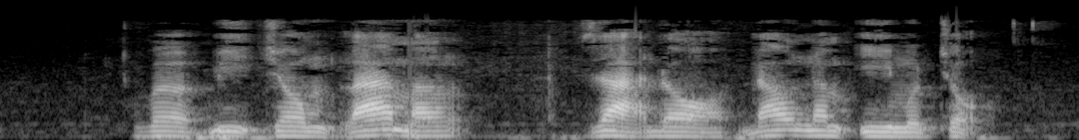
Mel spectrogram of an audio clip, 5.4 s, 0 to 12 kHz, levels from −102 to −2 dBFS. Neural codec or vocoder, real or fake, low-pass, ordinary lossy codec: none; real; 7.2 kHz; AAC, 32 kbps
